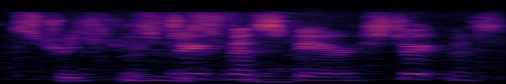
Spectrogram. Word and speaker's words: Streetmosphere: How do you pronounce it? Streetmosphere.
